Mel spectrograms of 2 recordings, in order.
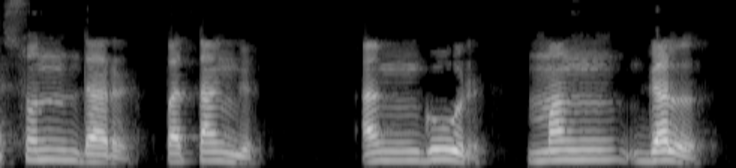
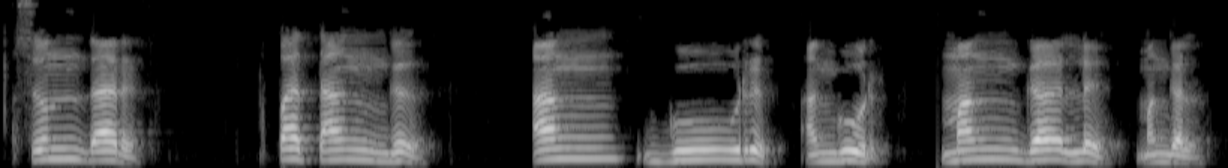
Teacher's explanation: इसको जो बोलते हैं, नाक से बोलते हैं अ। जैसे सु, नाक से कुछ निकलता है, नाक से स्वर निकलता है। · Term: अनुस्वार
